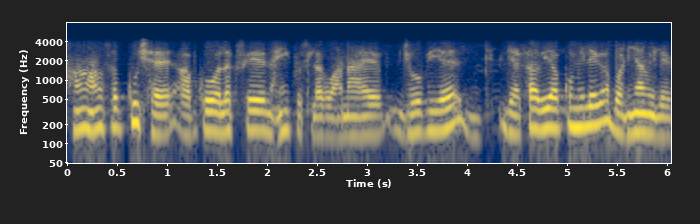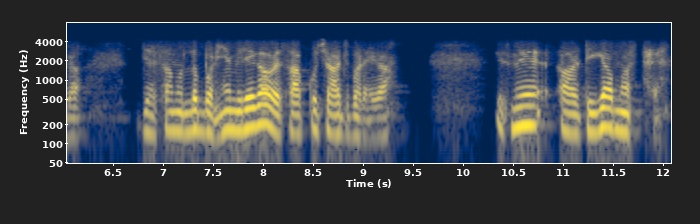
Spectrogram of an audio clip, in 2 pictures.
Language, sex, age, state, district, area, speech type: Hindi, male, 18-30, Uttar Pradesh, Azamgarh, rural, conversation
